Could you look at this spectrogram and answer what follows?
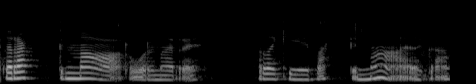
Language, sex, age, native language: Icelandic, female, 10, Icelandic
